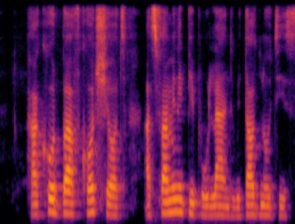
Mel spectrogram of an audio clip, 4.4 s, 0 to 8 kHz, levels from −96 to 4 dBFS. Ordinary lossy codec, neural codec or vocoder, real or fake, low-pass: none; autoencoder, 48 kHz, 128 numbers a frame, DAC-VAE, trained on Japanese speech; fake; 7.2 kHz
